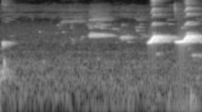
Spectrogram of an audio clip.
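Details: Talking pet parrot that mimics human speech makes soft faint notes, then two loud clear whistled chirps that rise sharply at the end.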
